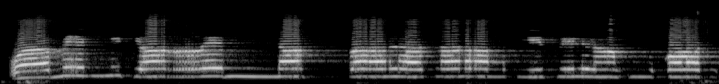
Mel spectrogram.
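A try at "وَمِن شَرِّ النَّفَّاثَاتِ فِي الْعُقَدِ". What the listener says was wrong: Dengungnya tambah lagi nak. Wa min syarrin naffasati fil 'uqad.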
